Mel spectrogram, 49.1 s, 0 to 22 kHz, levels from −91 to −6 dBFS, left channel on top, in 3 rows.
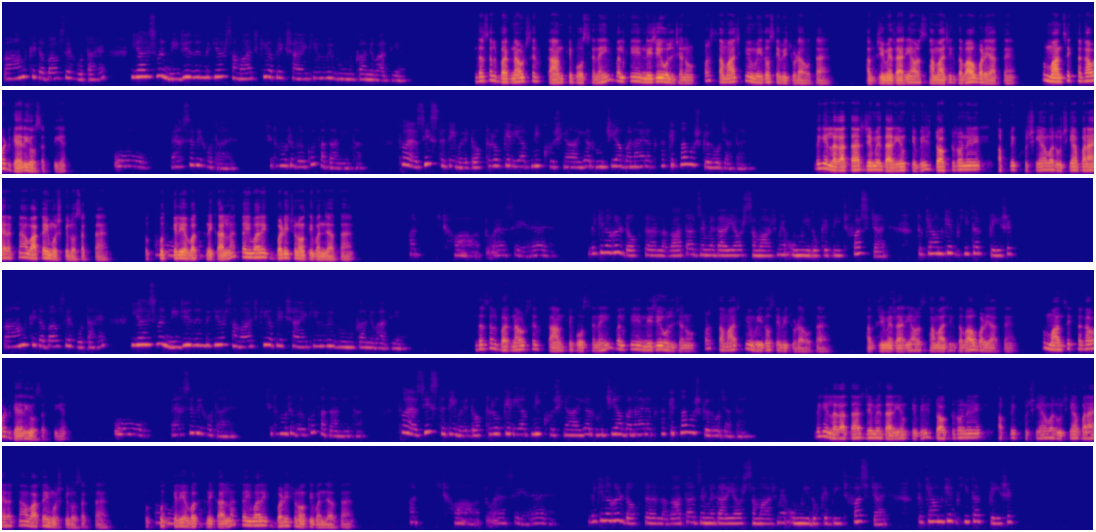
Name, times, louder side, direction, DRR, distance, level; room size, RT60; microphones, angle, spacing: voice 1, 0.0-6.1 13.1-13.2 13.5-13.6 18.1-18.6 18.9-19.9 20.3-21.8 22.3-27.6 35.0-35.4 35.7-35.8 38.9-39.0 39.4-41.0 41.5-47.9, equal, 10° left, 1.0 m, -48 dB
voice 2, 7.1-12.4 13.0-15.2 15.6-17.3 28.6-31.1 31.5-34.3 35.1-38.0, left 5 dB, 60° left, 0.4 m, -36 dB
5.3 x 2.4 x 2.7 m
head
